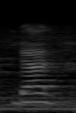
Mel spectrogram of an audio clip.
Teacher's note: Ciri-ciri hidup oral apikodental plosif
